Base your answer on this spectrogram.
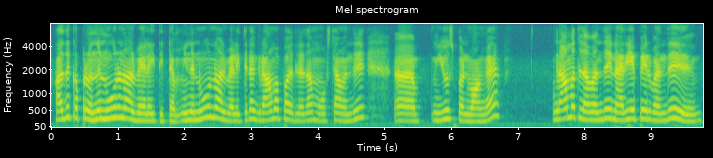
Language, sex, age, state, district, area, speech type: Tamil, female, 30-45, Tamil Nadu, Viluppuram, rural, spontaneous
